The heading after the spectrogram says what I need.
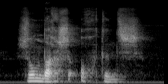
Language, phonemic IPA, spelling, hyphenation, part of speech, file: Dutch, /ˌzɔn.dɑxsˈɔx.tənts/, zondagsochtends, zon‧dags‧och‧tends, adverb, Nl-zondagsochtends.ogg
- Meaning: Sunday morning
